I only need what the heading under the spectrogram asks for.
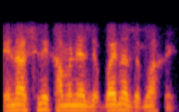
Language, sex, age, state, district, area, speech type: Bodo, other, 60+, Assam, Chirang, rural, conversation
